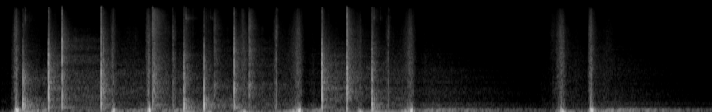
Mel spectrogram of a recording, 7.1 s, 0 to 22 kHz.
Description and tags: Fight Sequences 1
fx, punch, box, beat, hard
